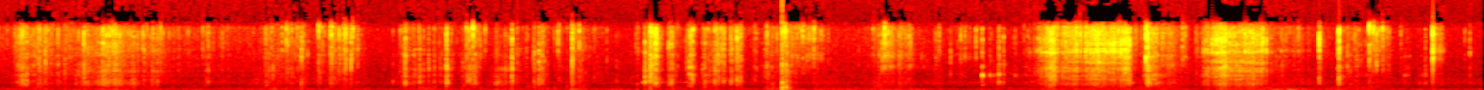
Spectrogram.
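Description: A blade scrapes across the scored surface of a hand-sized, solid black-and-white striped bar of dry soap held in the hand, brushing off crunchy soap cubes. The result is a stream of bright, dry crunching and crackling scrapes that swell into louder, denser bursts, with short clicks and little low-end body.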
